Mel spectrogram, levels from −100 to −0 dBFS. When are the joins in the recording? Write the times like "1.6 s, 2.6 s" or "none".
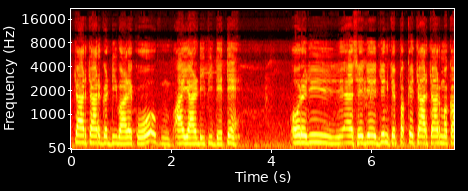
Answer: none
